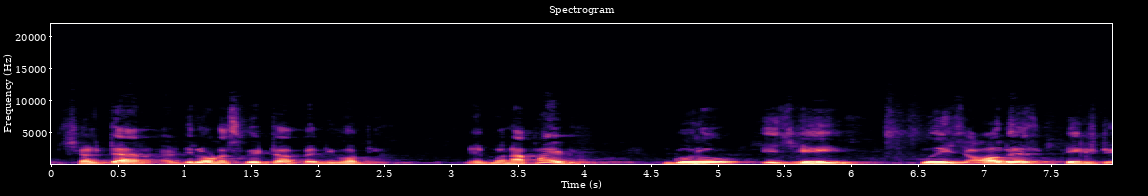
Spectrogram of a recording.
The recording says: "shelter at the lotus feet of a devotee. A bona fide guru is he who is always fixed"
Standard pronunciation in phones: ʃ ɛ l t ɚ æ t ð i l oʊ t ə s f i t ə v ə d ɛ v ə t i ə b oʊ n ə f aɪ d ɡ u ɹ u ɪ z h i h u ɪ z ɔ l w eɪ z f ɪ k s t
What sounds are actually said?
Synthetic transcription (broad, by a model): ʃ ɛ l t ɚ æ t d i l oʊ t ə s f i t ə p ə d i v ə t i ə b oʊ n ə p aɪ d ɡ u ɹ u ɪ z h i h u ɪ z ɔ l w eɪ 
